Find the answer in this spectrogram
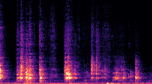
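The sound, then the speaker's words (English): A dog plays with a frisbee: faint, irregular thuds, knocks and scuffling clatters over a low steady hum, with no voices. “That is my dog playing with a frisbee. That is your dog being a dick while we're trying to record.”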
